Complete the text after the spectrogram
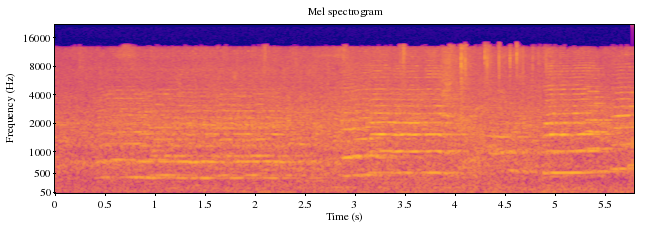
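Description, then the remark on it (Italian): Car horns honk over the steady roar of busy city traffic in Yaoundé, Cameroon, with long sustained blasts overlapping one another and a dense wash of engine noise underneath. “quando sei a Yaoundé è, è, come se eri in inferno proprio di, di, di clacson e bom bom bom ognuno che vuole passare prima dell'altro”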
